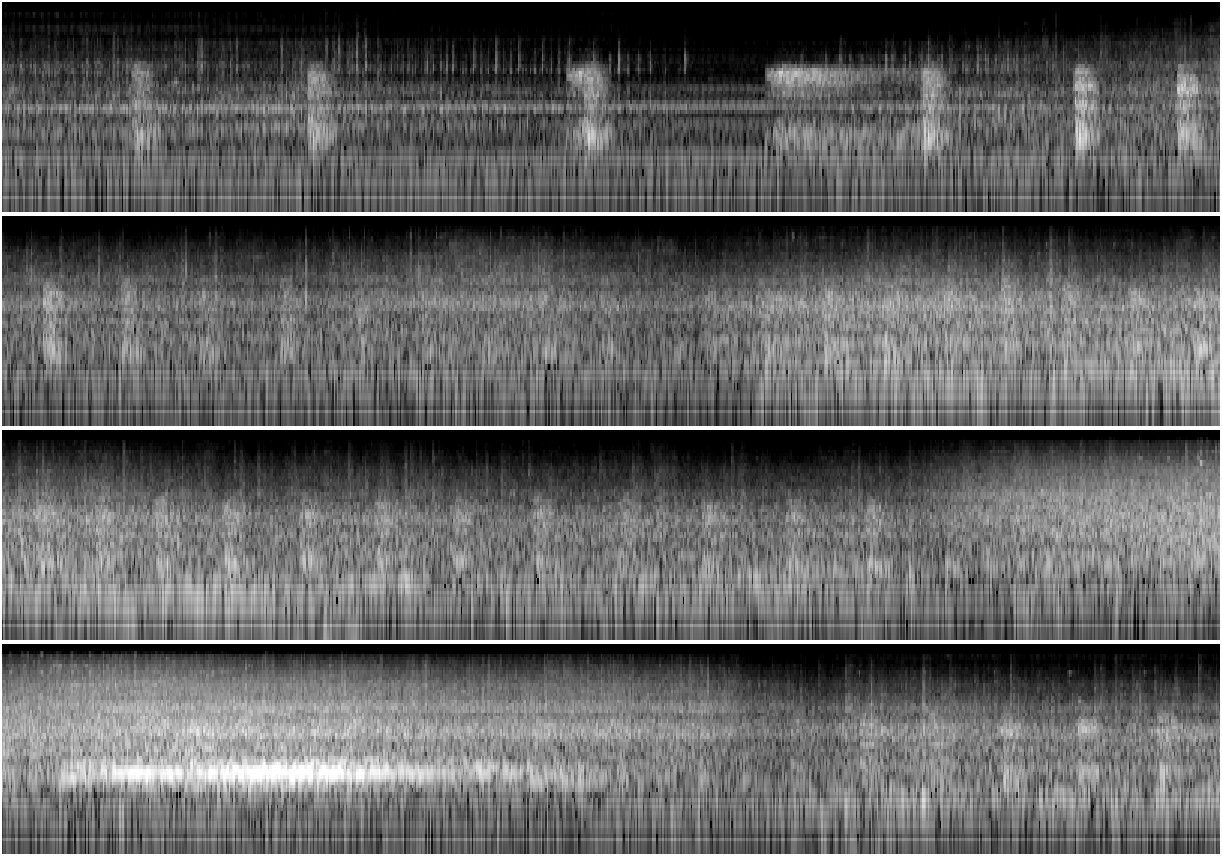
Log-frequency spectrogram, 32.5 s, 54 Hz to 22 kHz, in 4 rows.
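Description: The electronic RailSounds steam chuff of a 1989 Lionel Reading T-1 4-8-4 model locomotive as it pulls away, with separate chuffs about a second apart that quicken and then run together as the train gathers speed, along with the running noise of the wheels on the track. About 25 seconds in, the model's whistle blows for about three seconds, the loudest part.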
